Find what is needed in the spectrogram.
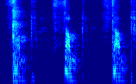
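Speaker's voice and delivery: hushed, soft thumping; whispered thump. Acted. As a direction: mouth the thumps softly. Monster knocking sound.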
